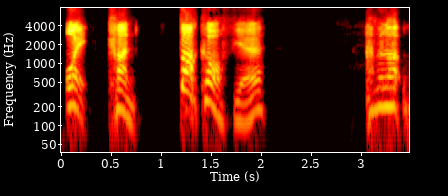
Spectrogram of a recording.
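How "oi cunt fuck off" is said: loud, higher southern English outburst; aggressive southern accent. Retold or imitated. Streamer showing how southerners swear, loud aggressive southern accent. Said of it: "down south, we go".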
